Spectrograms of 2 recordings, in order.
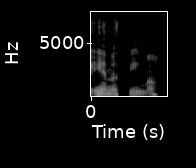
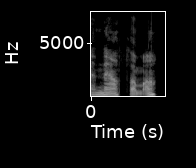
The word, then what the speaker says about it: anathema: now, well, I say anathema. Some people say Hmm. anathema.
